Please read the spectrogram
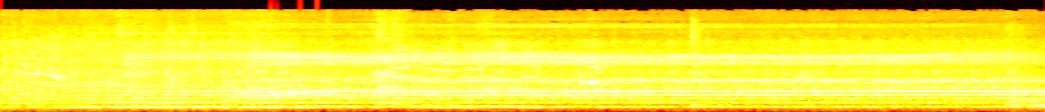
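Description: Several men's voices chanting a marsiya, an Urdu elegy, together into a microphone, holding one long steady note from about a second in.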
